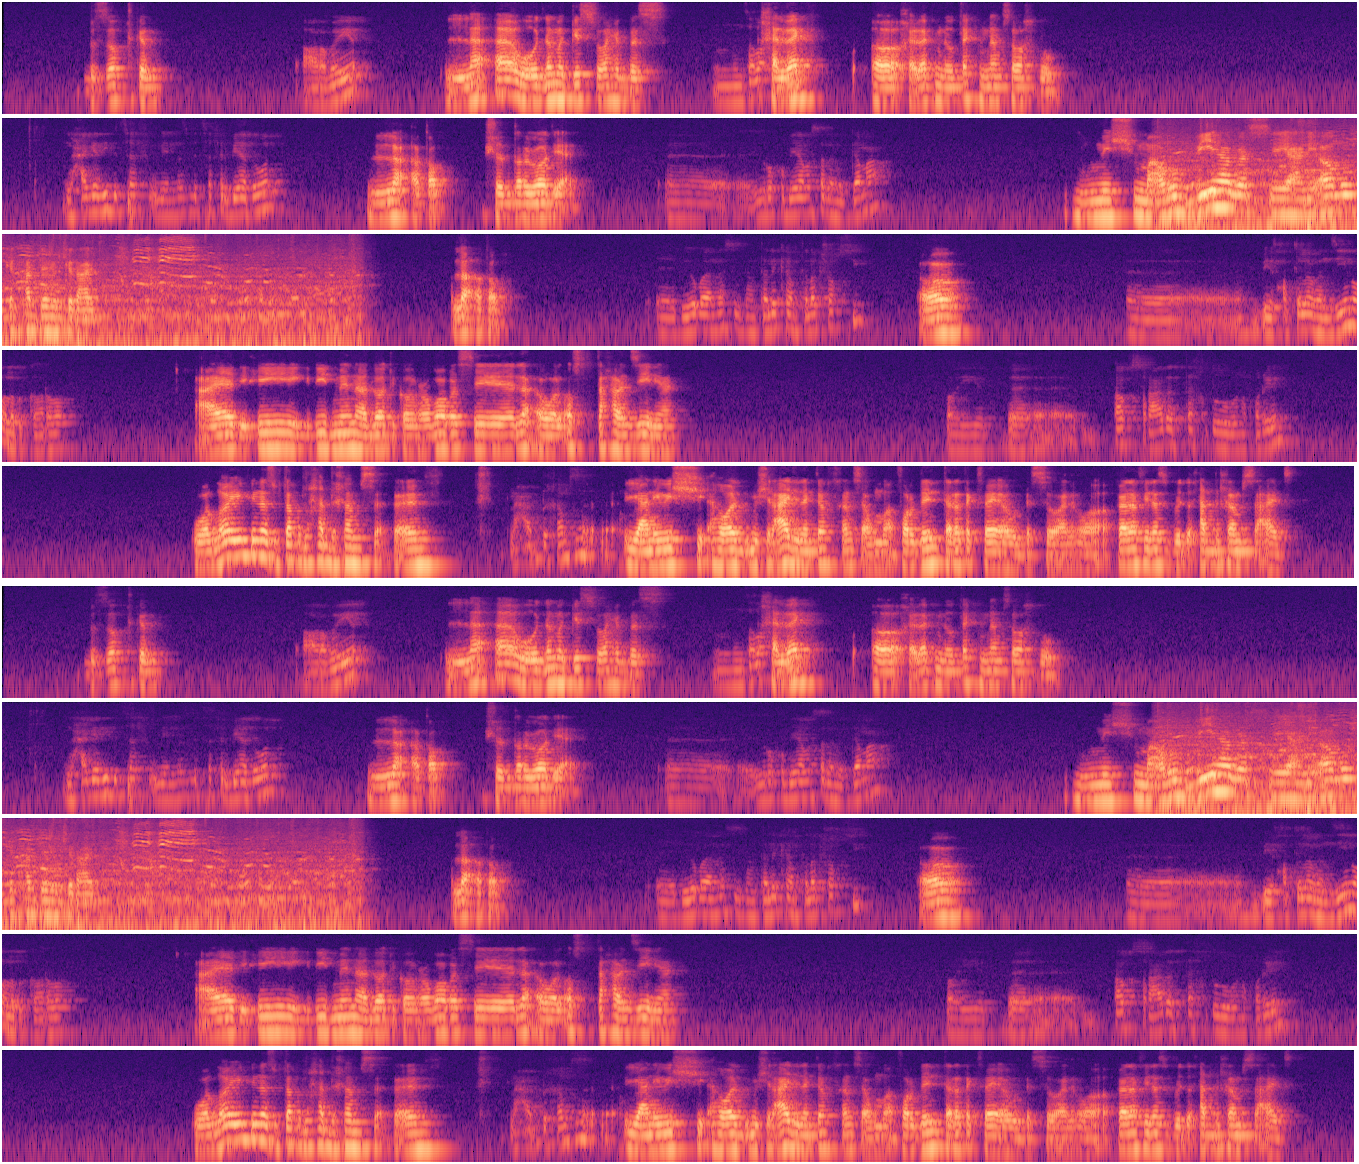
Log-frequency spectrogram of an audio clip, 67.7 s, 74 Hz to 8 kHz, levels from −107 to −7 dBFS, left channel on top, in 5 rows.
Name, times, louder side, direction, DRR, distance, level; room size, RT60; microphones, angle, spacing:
voice 1, 0.8-1.6 4.4-6.6 7.6-8.1 8.7-10.6 17.2-18.0 18.4-19.3 24.2-28.1 31.6-32.2 36.3-36.8 42.6-47.4 56.1-58.6 59.0-59.1 59.9-60.1 60.4-67.1, left 3 dB, 55° left, 0.7 m, -24 dB
voice 2, 3.0-3.6 7.1-8.0 14.1-16.3 20.2-22.4 29.5-30.6 33.6-35.7 38.3-41.3 50.1-53.5 59.3-60.5, left 2 dB, 90° left, 2.2 m, -39 dB
sound 1, 25.0-30.7, right 1 dB, 5° right, 1.5 m, -30 dB
22.5 x 14.0 x 3.7 m
head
